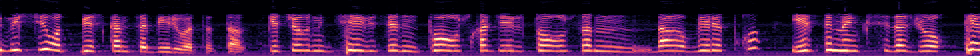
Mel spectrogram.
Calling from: Batken Region, Kyrgyzstan; Баткенден болом, 3-4 күн болду такырууга албай атам.

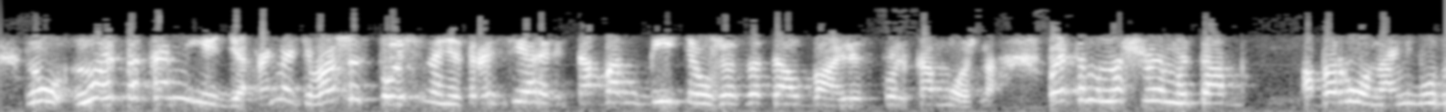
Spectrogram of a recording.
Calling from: Starobilsk, Luhansk Oblast, Ukraine; Вітаю, я з Луганщини, город Старобільськ.

